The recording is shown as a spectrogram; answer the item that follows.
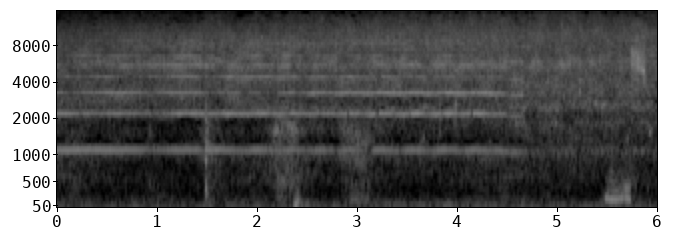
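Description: Water from a garden hose running into a plastic bucket of laundry-soap solution, a steady hiss as the stream churns the water to mix it. A single sharp click comes about one and a half seconds in.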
